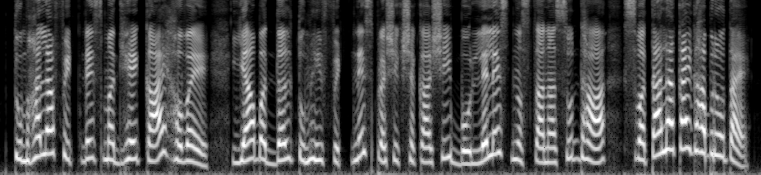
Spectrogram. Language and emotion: Marathi, angry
